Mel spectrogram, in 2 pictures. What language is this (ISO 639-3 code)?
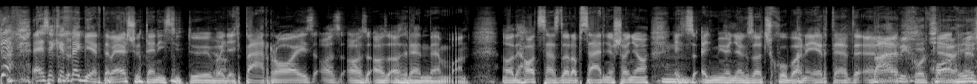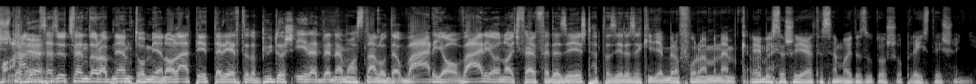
hun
